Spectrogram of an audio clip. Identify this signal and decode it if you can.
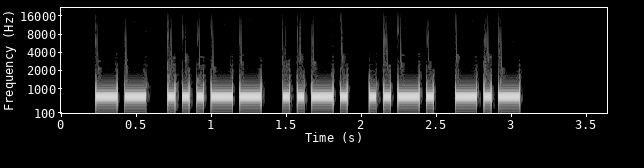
Morse code, heard as a keyed tone, about 25 wpm, 700 Hz. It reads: M3FFK
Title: DXCC-100 Call Signs - 5 Characters - 25wpm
